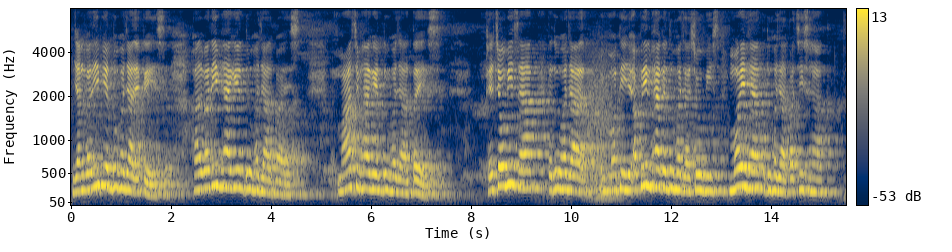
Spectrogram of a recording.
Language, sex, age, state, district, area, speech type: Maithili, female, 60+, Bihar, Saharsa, rural, spontaneous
